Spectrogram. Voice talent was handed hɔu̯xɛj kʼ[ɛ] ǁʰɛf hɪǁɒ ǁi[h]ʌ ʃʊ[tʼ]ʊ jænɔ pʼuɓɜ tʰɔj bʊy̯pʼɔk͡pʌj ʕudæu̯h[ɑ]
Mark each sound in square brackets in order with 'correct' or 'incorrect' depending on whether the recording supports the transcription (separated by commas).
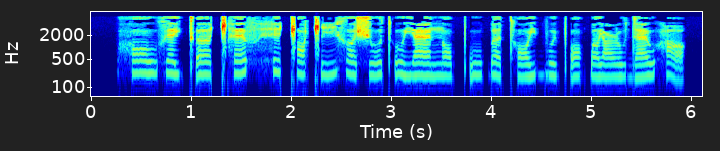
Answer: incorrect, incorrect, correct, correct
